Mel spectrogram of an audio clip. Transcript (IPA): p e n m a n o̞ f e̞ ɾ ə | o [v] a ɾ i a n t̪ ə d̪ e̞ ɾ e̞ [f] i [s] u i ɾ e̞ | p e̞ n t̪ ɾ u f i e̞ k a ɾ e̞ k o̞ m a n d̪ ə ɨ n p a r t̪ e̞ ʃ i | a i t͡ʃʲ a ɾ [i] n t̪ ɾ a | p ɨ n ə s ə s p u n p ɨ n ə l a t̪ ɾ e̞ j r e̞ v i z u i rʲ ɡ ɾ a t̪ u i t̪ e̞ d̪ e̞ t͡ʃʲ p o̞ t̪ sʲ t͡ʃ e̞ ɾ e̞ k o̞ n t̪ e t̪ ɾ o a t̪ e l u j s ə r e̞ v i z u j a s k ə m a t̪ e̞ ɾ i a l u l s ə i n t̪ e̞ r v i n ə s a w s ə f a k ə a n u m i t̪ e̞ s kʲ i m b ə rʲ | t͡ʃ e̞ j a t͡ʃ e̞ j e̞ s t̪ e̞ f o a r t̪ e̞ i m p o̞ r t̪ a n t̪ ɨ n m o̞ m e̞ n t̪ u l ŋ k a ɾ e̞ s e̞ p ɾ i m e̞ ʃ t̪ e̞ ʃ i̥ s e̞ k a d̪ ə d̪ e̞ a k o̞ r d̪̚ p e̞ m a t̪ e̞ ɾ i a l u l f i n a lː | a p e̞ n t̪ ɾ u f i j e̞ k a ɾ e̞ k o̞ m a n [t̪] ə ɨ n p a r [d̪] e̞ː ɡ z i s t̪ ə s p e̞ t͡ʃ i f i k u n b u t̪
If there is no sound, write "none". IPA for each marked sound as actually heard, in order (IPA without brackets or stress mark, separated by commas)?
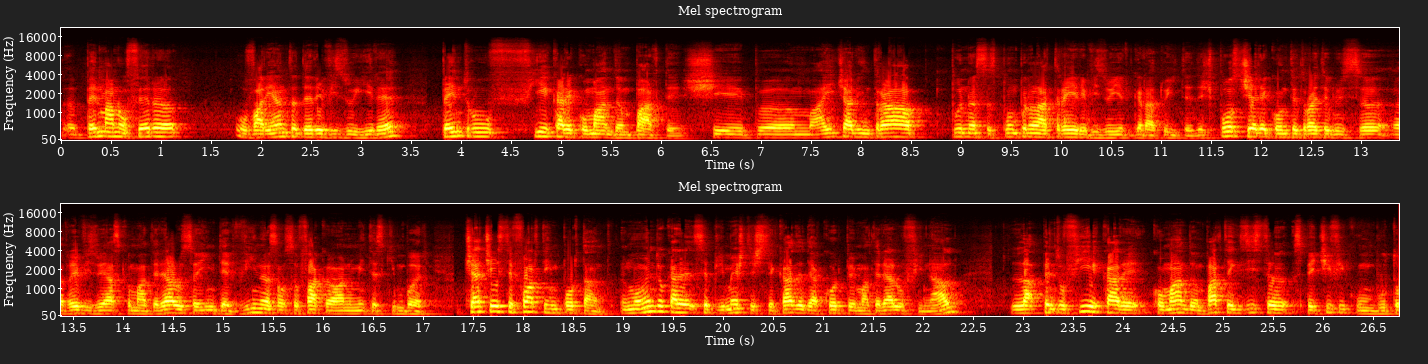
v, v, z, i, d̪, t̪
